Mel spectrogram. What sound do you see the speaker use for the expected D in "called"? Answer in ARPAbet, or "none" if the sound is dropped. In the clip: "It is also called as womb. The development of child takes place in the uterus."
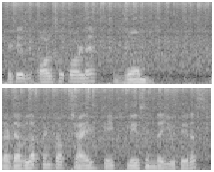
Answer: D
